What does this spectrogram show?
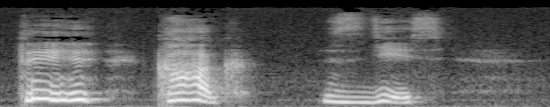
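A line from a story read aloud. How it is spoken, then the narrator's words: Breathless hoarse rasp. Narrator (Russian): едва переводя дыхание, прохрипела княгиня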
